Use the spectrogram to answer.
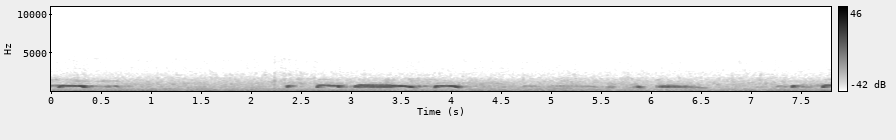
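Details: Decoy spotted dove cooing to train young birds to sing: a quiet, distant phrase of stuttering low coos, then a drawn-out hoarse coo and a short final note, repeated faintly over steady background hiss.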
